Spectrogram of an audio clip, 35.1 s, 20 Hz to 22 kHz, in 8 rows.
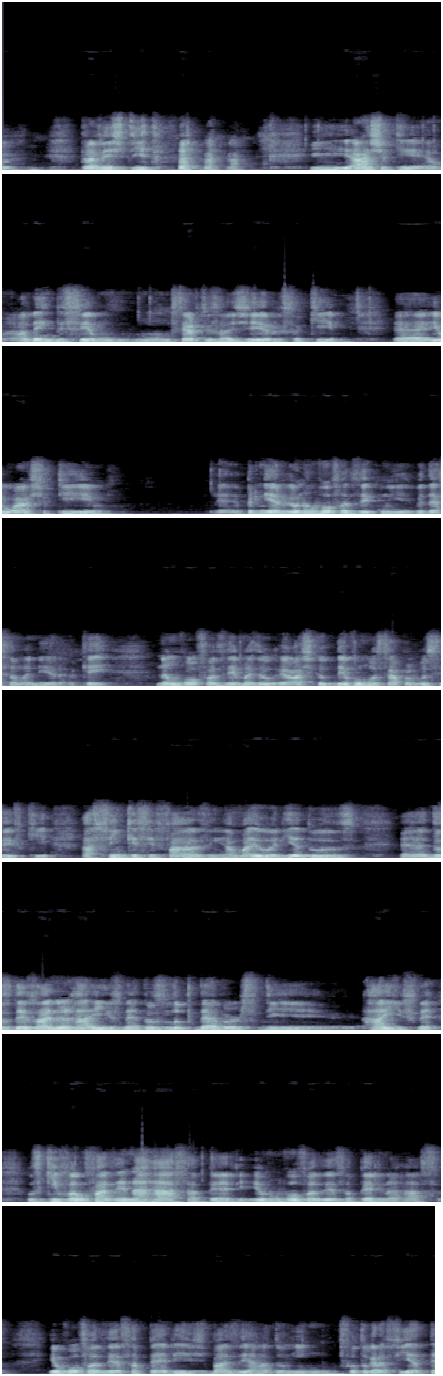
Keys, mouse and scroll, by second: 6.9 click, 6.9 a, 11.0-13.4 middle drag, 13.4 f, 15.8 x.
